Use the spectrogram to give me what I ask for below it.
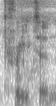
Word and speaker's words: cretin: said that the pronunciation is actually Cretan, I'm just like, no, I don't believe you. Cretin is so much better to say.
